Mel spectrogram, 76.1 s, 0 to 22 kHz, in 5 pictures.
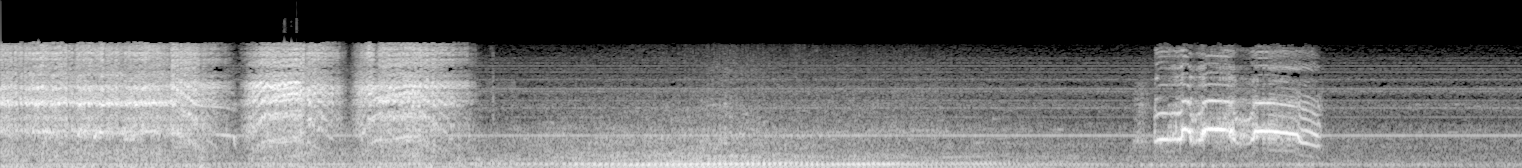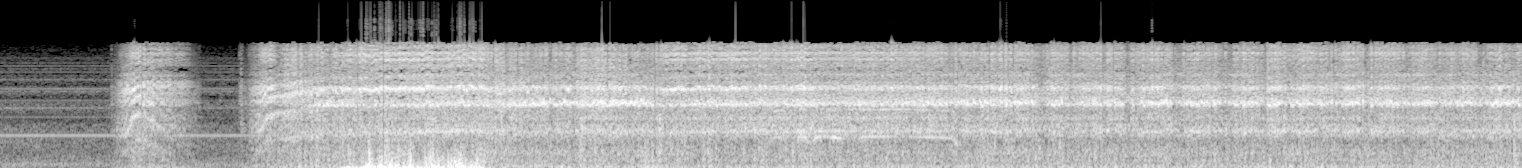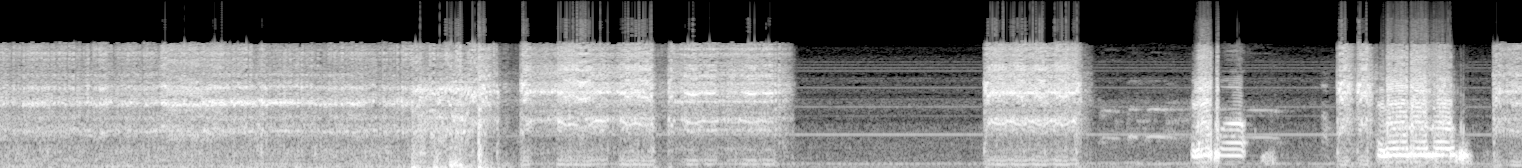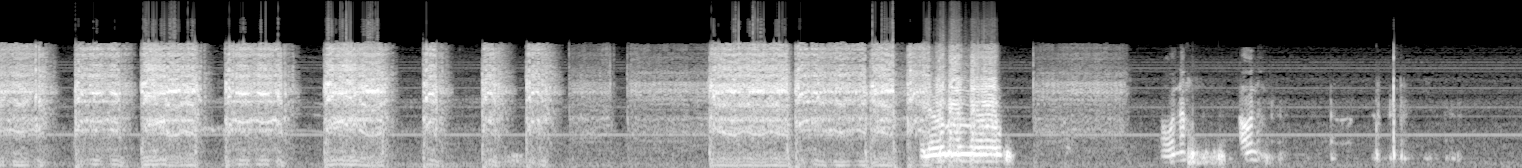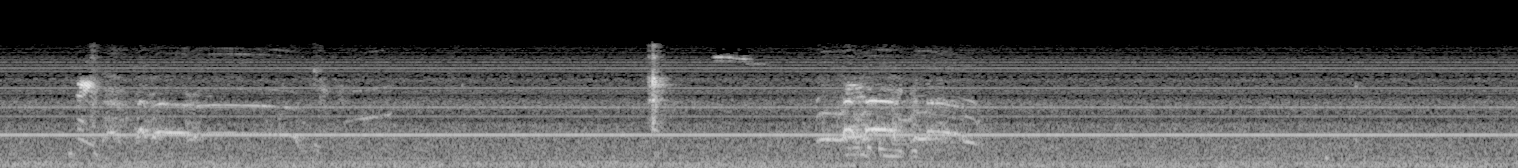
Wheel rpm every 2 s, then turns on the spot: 220, 90, 40, 0, 0, 0, 0, 0, 20, 180, 220, 230, 240, 230, 230, 230, 230, 210, 260, 80, 150, 10, 100, 170, 170, 70, 140, 140, 20, 0, 0, 0, 0, 0, 0, 0, 0, 0.
4-6 36-38 56-58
